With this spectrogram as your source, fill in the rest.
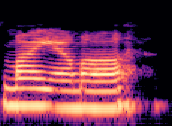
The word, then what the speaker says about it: Miami: That's how you properly pronounce Myama.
